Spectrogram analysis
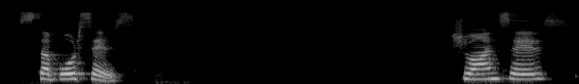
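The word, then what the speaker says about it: Schwann: Support sales, श्वान cells, इसको स्क्वामन cell नहीं पढ़ेंगे, श्वान सेल पढ़ेंगे, सी साइलेंट।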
